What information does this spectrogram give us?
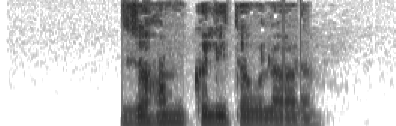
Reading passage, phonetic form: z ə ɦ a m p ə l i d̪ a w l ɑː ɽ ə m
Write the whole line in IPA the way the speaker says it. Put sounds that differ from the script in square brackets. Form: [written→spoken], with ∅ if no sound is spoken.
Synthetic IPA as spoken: z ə ɦ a m [p→k] ə l i [d̪→t̪] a w l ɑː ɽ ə m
